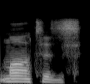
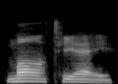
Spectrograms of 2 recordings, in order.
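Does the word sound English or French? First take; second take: English; French. First: The word is said with a plain English sound. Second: The word is said with a French-sounding ending. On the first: The speaker calls it right. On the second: The speaker calls it wrong.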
